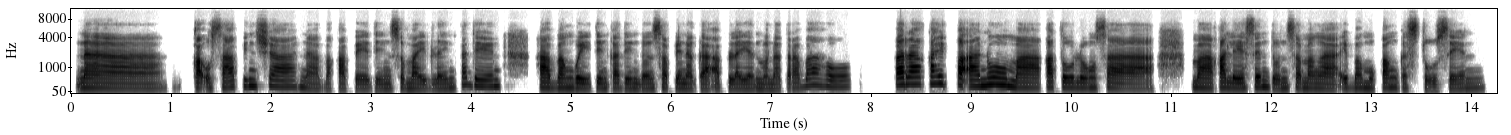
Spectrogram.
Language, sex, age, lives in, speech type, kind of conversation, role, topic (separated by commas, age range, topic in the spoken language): Filipino, female, 40-44, Philippines, conversation, advice, advisor, Paano ko masosolusyunan ang kakulangan ng kita para matustusan ang buwanang gastusin?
